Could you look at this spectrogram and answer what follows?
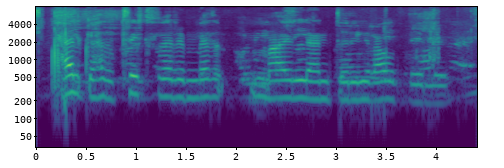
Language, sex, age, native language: Icelandic, female, 12, Icelandic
